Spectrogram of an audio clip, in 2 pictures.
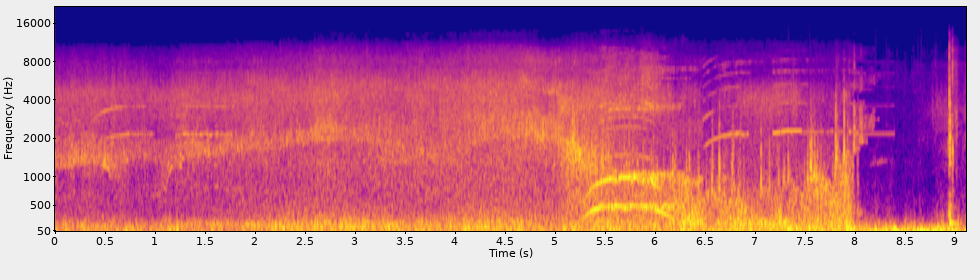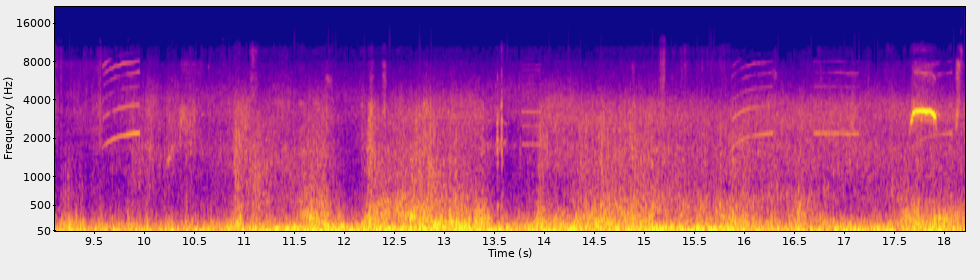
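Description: Airflow buffeting the camera's microphone in paragliding flight, a steady rushing wind noise. A few short rising-and-falling whistle-like tones sound over it, about five to seven seconds in and again near the end.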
